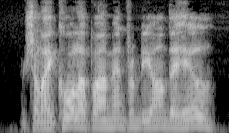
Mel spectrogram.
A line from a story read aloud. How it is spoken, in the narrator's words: he called out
